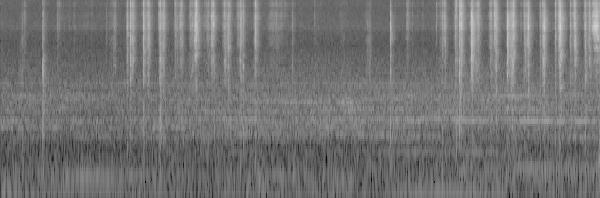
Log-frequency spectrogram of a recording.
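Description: A deck of tarot cards being shuffled by hand: two runs of quick riffling clicks, one starting a few seconds in and one near the end.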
